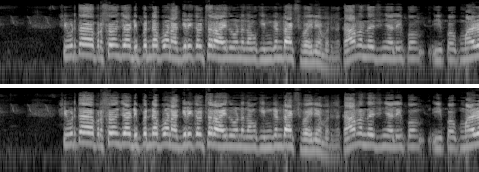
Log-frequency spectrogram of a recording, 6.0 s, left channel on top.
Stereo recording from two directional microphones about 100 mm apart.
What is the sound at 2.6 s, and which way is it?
A man's voice, 5° right (ahead or behind).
